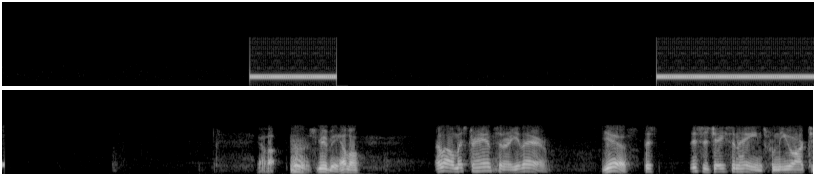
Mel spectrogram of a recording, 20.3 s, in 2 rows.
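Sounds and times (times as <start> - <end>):
telephone tones while dialing a number: 3.1 - 4.2, 8.2 - 10.2
speech: 14.1 - 14.8, 15.6 - 20.2.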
